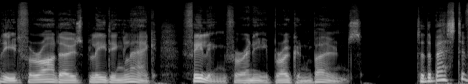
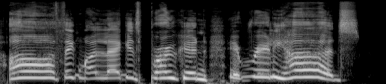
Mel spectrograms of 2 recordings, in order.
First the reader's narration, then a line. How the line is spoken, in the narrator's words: Screaming out in pain, he cried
